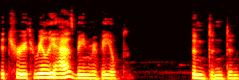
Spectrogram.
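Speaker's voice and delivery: ominous, spooky scary-story narrator voice. Joking that a conspiracy has been exposed, the speaker narrates in a scary story narration voice. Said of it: "broke into my scary story um narration voice".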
